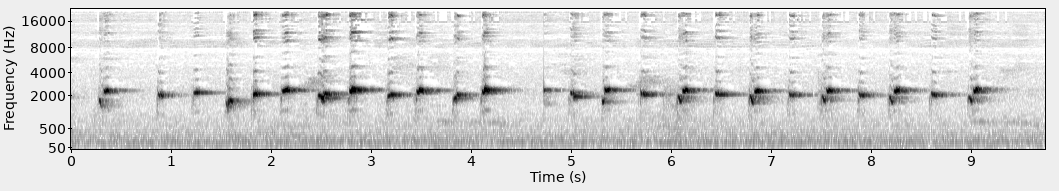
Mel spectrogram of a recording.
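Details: Yellow-vented bulbul, recorded as an Indonesian training sound, pouring out a long even run of about twenty short whistled chirps, each dipping or rising slightly, around two per second.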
